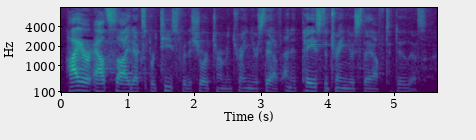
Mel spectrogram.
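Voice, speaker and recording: Lively intonation marks this man's speech in a US East Coast accent. He talks at a moderate pace. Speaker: keynote speaker on data analytics. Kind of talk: conference keynote talk. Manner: conversational, many fillers and repetitions.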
